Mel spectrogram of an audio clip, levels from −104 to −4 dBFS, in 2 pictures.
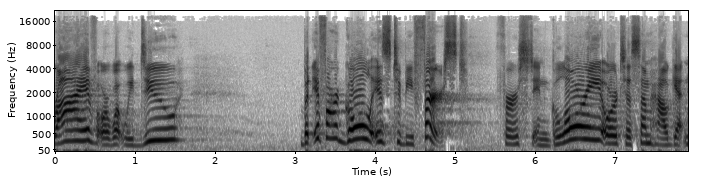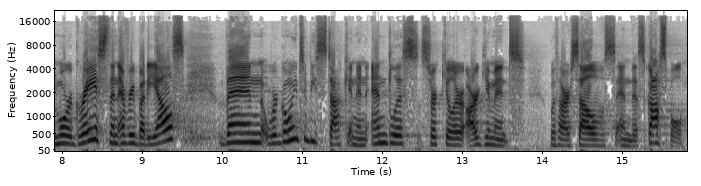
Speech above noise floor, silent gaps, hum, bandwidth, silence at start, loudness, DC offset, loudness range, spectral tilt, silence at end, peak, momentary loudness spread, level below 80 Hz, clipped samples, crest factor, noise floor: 37 dB; none; none; 20 kHz; 0 s; -10 LUFS; under 0.1%; 4 LU; -1.5 dB/octave; 0.05 s; 0 dBFS; 10 LU; -48 dBFS; 0.7%; 12 dB; -48 dBFS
